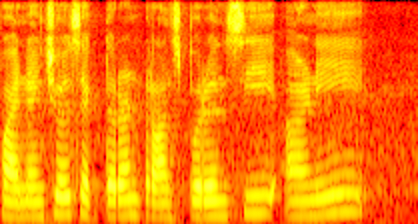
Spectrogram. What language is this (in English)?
Konkani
